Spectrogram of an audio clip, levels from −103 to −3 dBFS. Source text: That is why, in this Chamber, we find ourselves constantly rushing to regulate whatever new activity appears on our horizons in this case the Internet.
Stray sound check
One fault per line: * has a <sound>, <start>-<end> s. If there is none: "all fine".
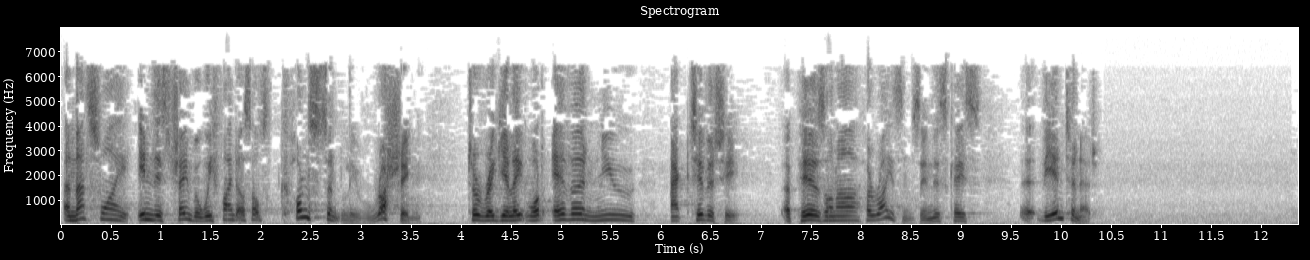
all fine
